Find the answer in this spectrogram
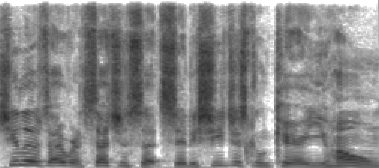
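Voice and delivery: normal talking voice

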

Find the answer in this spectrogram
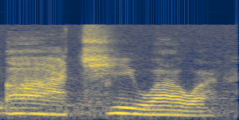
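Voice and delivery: very deep, soft, sorrowful, hushed murmur. Teaching a group to say a word with emotion; sad. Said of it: "When you are sad, you can say".

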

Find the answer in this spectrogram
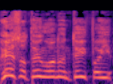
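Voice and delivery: put-on rough Scottish accent. Retelling how a drunk man at a club door spoke: imitating a rough Scottish accent. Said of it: "he had that kinda Scottish".

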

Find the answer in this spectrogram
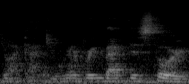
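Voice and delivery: quiet whispered voice. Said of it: "I'm here whispering in Sam's ear".

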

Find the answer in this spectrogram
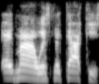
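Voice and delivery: loud, put-on Boston accent, pitched very high. Imitating how people from Boston talk, in a put-on Boston accent. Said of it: "Irish people that talk like that, because Boston".

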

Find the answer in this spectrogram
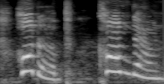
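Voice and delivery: very high, stretched, drawn-out yell. Talking to themself while reading something out, yelling at self. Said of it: "I'm yelling at myself".

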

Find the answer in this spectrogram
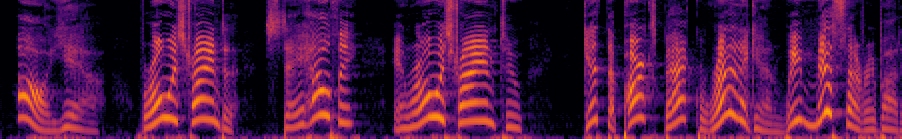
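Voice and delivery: squeaky voice, pitch bouncing up and down. Answering the host's question about the parks, in a Mickey Mouse voice. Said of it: "Mickey Mouse, how are you?".

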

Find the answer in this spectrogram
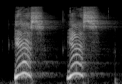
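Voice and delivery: acted-out, eager, very high-pitched voice. The narrator answers a man asking if he reads Chinese, eager. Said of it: "I replied eagerly".

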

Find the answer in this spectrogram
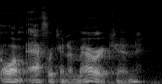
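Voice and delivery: normal talking voice

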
